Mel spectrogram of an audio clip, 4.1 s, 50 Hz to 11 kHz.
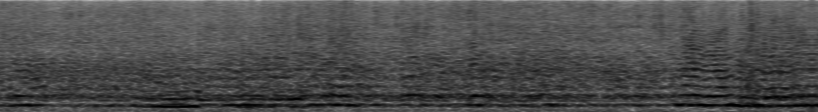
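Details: A swarm of bees circling in a large orientation flight, 24 March 2024, after colder weather gave way to sun. An intense, continuous hum with wavering, sliding tones from passing insects.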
